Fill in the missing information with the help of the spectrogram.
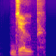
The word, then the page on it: dupe: British English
